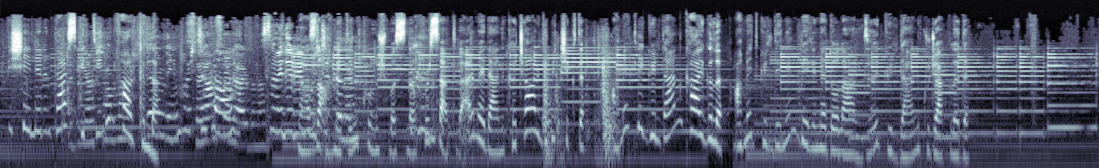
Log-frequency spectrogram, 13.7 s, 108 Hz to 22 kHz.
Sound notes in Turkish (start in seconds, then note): 6.7 Kapı kapanma sesi; 8.2 Müzik - Duygusal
